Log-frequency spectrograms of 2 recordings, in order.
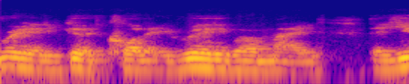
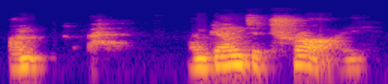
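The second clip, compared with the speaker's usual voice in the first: normal talking voice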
